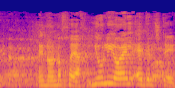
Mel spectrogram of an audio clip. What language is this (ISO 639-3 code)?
heb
